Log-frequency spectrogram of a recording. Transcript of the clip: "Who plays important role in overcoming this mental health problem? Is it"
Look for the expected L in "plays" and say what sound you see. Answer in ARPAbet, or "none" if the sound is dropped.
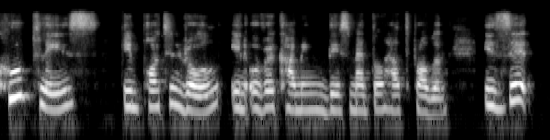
L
